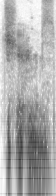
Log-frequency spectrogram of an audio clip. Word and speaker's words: CHiPs: oh it's like slay for California Patrol it's pronounced chips but it doesn't actually have an IRS want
